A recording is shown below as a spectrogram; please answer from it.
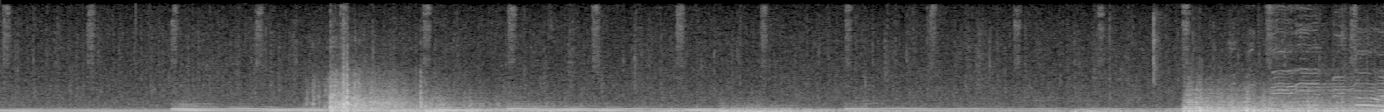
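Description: Steady rain with two thunderclaps, one about two and a half seconds in and one near the end, each coming in suddenly and then fading away, over a slow lofi instrumental of held low chords.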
